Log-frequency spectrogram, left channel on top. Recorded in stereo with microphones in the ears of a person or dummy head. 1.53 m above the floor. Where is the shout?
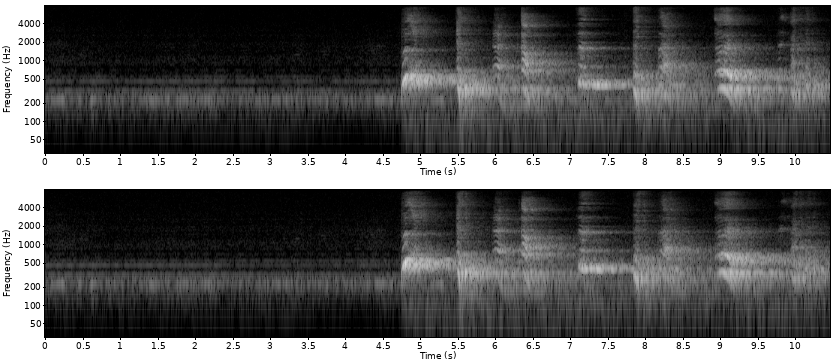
Centre (ahead or behind), 2.5 m; by 10.2 s 70° left (ahead or behind), 4 m.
